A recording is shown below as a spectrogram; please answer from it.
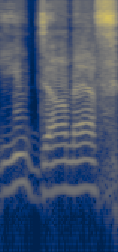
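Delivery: laughing. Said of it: "He just burst out laughing".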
